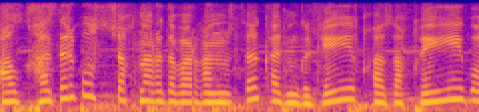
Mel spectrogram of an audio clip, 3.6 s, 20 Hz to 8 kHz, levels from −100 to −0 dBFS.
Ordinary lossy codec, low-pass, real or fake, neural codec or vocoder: none; 7.2 kHz; real; none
